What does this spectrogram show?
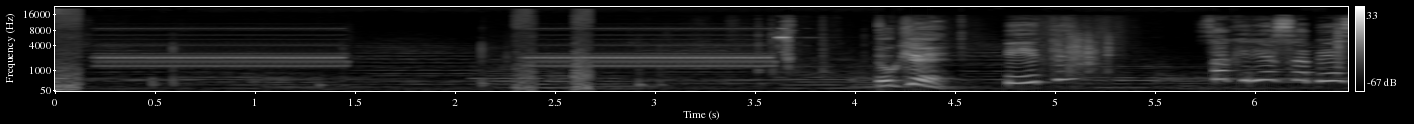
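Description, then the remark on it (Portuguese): A landline telephone rings twice, each ring a long, steady electronic trill with a short pause between them; afterward voices speak briefly over some background noise. “Ah, isso é um telefone fixo?”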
